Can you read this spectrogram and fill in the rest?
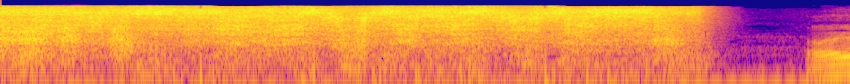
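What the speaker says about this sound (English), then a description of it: "that stuff that you spray on your snowblower to help the snow to stop, not stick to it" A continuous hissing aerosol spray onto a snowblower, close and loud, lasting a couple of seconds before cutting off abruptly.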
